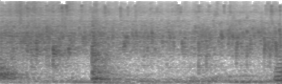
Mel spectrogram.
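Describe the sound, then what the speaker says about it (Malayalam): Chilli and onion hit hot oil in which mustard seeds have popped for an ayala (mackerel) curry, giving a loud, dense sizzle with brief stirring scrapes close up. "ഇനി നമ്മളതിലേക്ക് മുളകും ഉള്ളിയും ഇട്ടു"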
